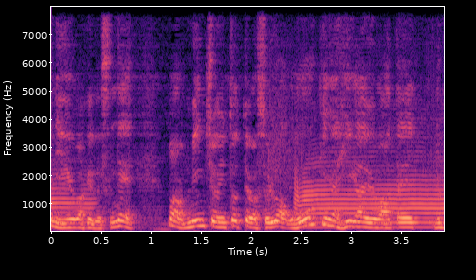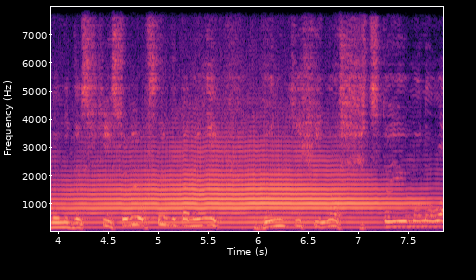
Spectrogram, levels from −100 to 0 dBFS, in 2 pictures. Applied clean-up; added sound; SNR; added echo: none; Trumpet; 1 dB; reverberation time 0.1 s.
